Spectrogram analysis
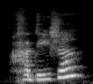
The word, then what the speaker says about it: Khadijah: When you're trying to say your name, Khadijah. Khadijah. Khadijah. Khadijah. Khadijah. K is silent.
